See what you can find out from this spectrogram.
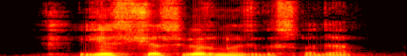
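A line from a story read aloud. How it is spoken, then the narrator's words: Dejected, sinking voice. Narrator (Russian): произнесла она упавшим голосом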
